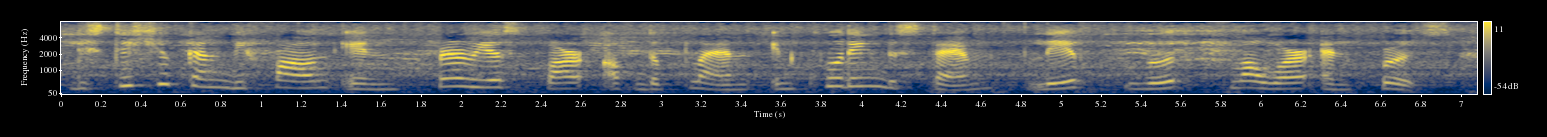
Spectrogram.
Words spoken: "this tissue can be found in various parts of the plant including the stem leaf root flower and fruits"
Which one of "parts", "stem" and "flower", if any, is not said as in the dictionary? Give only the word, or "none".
parts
